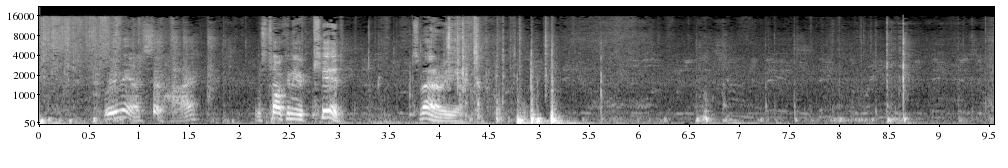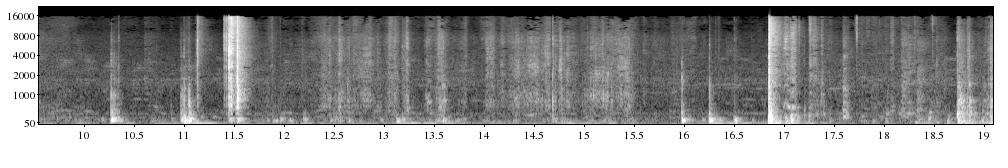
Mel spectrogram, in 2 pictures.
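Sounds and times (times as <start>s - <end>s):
packaging rustle: 0.0s - 1.2s.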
